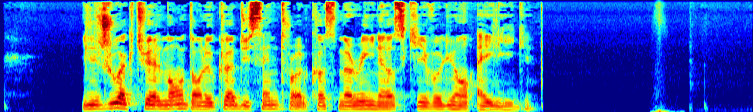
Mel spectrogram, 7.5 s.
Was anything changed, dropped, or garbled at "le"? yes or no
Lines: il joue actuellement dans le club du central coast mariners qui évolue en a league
no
